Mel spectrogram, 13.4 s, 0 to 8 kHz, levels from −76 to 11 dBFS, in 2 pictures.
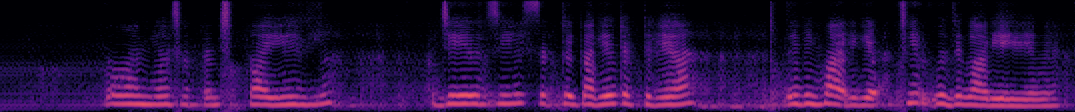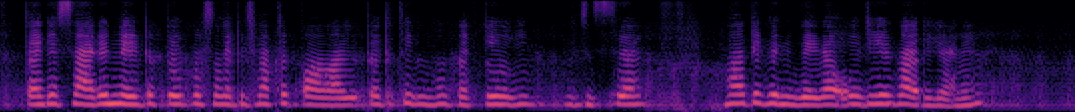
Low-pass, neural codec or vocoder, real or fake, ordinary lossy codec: none; codec, 16 kHz, 0.5 kbps, FreqCodec, smaller model; fake; none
